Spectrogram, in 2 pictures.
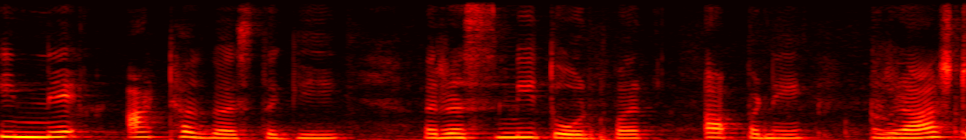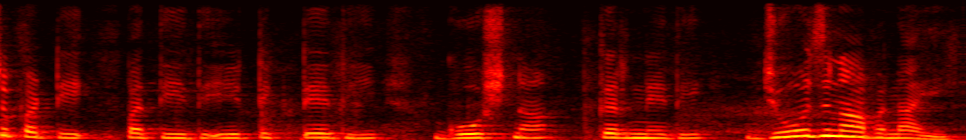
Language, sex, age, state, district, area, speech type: Dogri, female, 45-60, Jammu and Kashmir, Udhampur, rural, read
